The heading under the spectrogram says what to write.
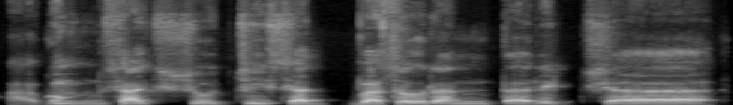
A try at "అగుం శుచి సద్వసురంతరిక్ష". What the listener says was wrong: మీరు చెబుతారు స్పష్టంగానే ఉంది కానండి, అది షకారంగా వినపడలేదు నాకు, అది షకారంగా వినపడుతున్నది.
